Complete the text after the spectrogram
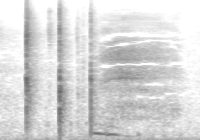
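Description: A young boy claps his hands.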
